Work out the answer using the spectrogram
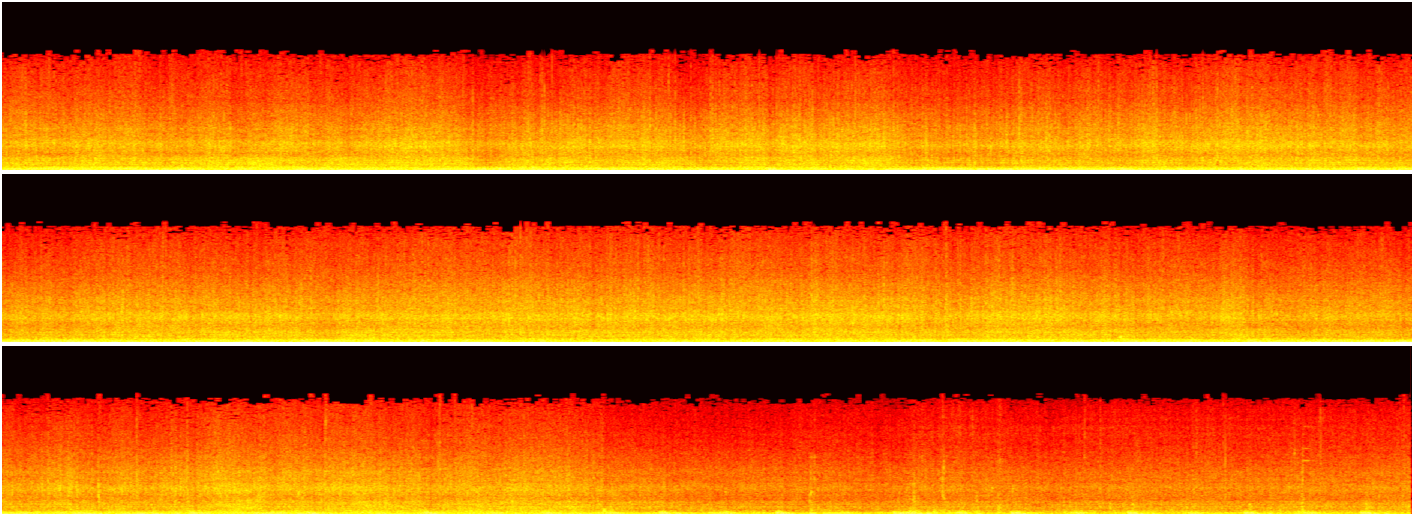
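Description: Heavy wind-driven rain pelting a vehicle's windshield and body, heard from inside the vehicle as a loud, steady hiss over a low rumble. Near the end the hiss thins and the level starts to rise and fall in uneven gusts.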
